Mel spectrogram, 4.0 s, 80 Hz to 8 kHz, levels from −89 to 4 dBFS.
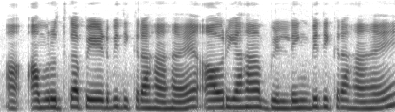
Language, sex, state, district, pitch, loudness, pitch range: Hindi, female, Chhattisgarh, Raipur, 200 Hz, -15 LUFS, 190-210 Hz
